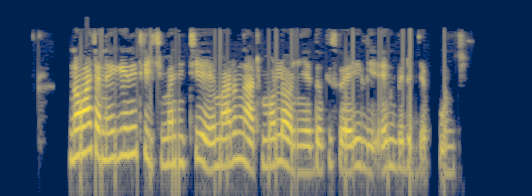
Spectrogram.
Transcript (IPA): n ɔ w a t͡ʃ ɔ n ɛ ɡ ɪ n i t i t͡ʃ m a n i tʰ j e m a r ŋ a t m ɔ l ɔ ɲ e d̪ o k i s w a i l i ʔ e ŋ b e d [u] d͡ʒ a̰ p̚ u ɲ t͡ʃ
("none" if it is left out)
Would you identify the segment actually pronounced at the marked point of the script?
o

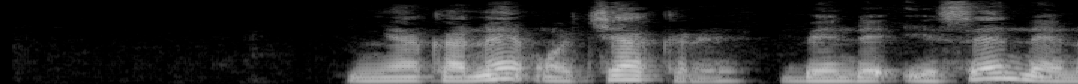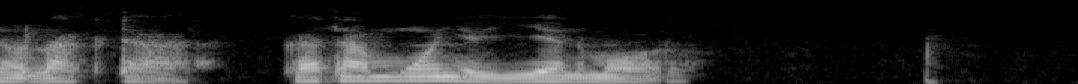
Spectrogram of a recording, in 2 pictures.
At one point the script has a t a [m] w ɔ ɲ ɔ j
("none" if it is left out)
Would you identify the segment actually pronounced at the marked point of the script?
m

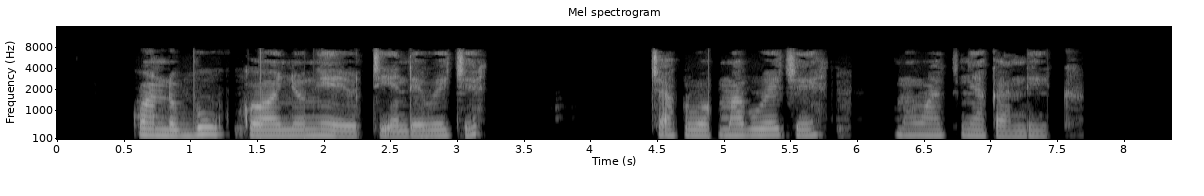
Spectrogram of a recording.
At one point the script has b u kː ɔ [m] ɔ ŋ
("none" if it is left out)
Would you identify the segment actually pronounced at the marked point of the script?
ɲ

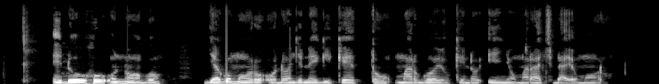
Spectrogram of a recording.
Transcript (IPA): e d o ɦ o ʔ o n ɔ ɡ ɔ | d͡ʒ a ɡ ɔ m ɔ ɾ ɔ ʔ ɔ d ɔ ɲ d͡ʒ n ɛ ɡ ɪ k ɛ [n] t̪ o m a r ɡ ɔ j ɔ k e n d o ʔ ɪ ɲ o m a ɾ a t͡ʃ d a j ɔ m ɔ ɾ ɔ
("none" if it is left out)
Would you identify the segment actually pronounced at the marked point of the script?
none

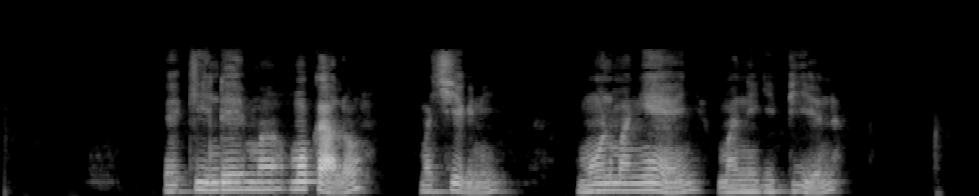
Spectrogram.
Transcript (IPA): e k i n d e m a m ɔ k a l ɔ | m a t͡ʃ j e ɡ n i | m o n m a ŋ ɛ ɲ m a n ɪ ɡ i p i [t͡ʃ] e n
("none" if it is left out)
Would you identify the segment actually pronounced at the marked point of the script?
none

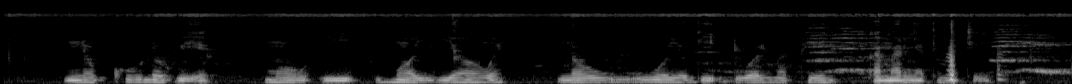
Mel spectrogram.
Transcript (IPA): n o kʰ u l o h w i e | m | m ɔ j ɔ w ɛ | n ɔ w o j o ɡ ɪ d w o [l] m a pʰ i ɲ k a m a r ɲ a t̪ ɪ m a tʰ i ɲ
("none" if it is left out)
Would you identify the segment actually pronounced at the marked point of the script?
l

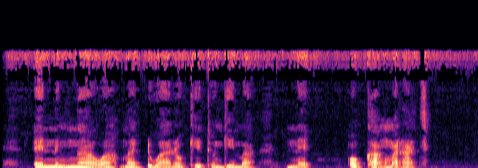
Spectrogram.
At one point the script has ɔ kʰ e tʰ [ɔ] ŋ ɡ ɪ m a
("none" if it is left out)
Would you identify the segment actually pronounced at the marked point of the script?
o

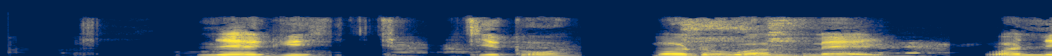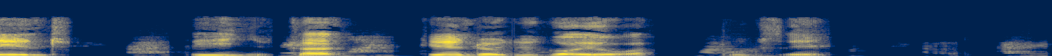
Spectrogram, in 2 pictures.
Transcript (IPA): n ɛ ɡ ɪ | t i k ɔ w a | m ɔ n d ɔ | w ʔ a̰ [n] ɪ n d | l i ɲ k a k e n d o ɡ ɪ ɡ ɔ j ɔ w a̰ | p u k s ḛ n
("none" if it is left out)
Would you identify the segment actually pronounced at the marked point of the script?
n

